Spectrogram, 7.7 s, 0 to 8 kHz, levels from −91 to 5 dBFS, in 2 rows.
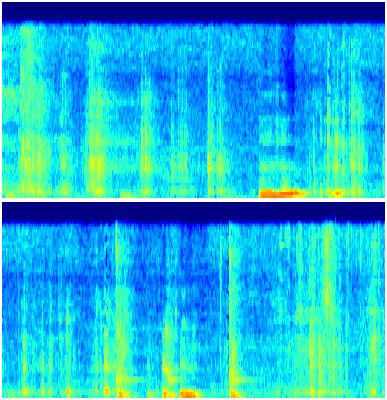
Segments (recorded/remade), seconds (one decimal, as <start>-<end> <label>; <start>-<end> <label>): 0.0-4.6 recorded; 4.6-5.9 remade; 5.9-7.7 recorded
